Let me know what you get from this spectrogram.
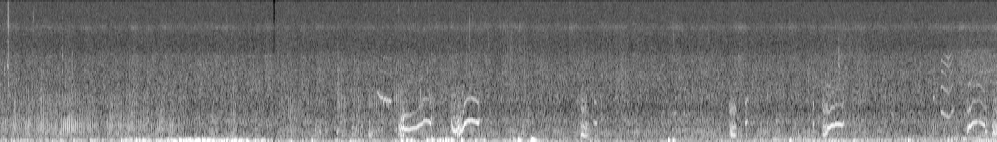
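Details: Nursing mother cat tending her four-day-old kittens gives a deep, continuous purr. Midway, thin, high, rising squeaky mews from the young kittens break in at scattered intervals over the low rumble.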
